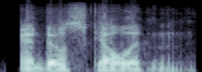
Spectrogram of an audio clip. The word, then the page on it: endoskeleton: American English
